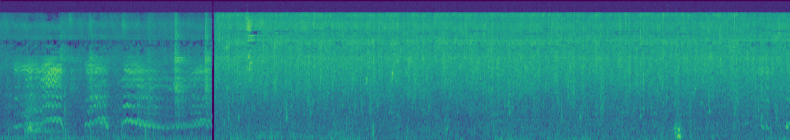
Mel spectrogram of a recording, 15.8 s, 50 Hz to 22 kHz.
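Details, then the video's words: Fubao the giant panda on March 10 gives a string of sheep-like bleats: wavering, quavering tones that rise and fall in bursts over the first four seconds. After a sharp cut, only steady hiss and trickling water remain. "계속되는 푸바오의 양울음소리"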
